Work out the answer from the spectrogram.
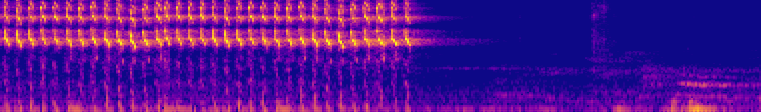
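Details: Common iora in a 'roll speed' singing style used to tutor songbirds: a rapid, high-pitched pulsed trill lasting under three seconds, then near silence with a few faint low knocks.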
